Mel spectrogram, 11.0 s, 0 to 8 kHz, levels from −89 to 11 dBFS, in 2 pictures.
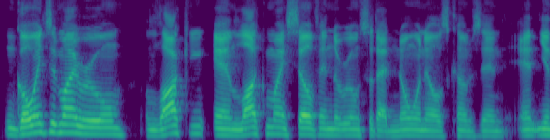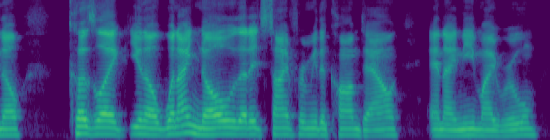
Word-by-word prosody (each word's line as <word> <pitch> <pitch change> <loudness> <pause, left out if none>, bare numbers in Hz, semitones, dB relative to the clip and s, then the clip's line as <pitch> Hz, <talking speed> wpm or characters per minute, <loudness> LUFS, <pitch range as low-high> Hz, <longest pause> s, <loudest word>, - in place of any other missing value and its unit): going 155 +7 +4
to 185 +1 0
my 175 0 +3
room, 140 -4 +1 0.2
locking 155 +7 0
and 125 -2 +2
lock 145 +3 +2
myself 135 -2 +1
in 125 -1 -2
the 125 - -2
room 120 0 -3
so 120 +1 -9
that 110 -3 -2
no 115 +3 -3
one 120 -1 -2
else 105 -2 -4
comes 110 -2 -8
in, 105 -1 -7
and, 120 +1 -3
you 125 - +3
know 125 0 +1 0.5
'cause, 155 -3 +2
like, 140 -4 +4
you 145 0 0
know, 135 -1 +4
when 145 +4 +1
I 170 +3 +5
know 140 -1 +3
that 140 0 +4
it's 130 -4 +1
time 135 -2 -1
for 135 0 -7
me 135 0 -3
to 130 -1 -3
calm 130 +1 -4
down 120 +2 -3 0.3
and 120 0 0
I 115 - +2
need 125 +1 0
my 115 -1 -1
room, 120 +3 -4
130 Hz, 225 wpm, -24 LUFS, 120-145 Hz, 0.5 s, I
